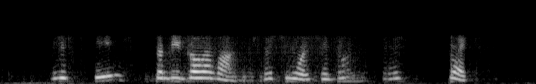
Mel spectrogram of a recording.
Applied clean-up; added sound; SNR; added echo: neural mask model DeepFilterNet 3.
